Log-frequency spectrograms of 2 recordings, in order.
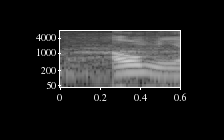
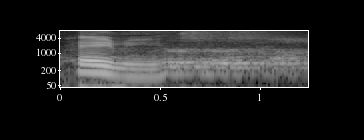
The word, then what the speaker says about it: Hamey: Shanline back up top to number 24, Omi, I believe. Hamey? Yeah, Hamey. Hamey. I don't know why I didn't pronounce the H there.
